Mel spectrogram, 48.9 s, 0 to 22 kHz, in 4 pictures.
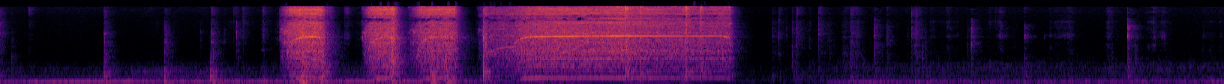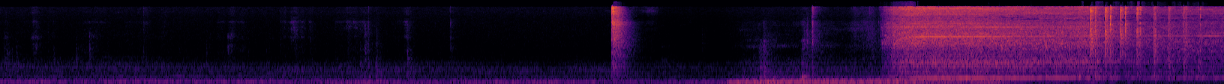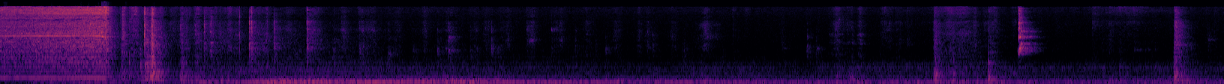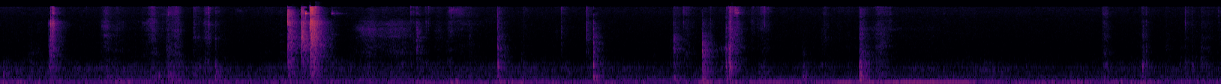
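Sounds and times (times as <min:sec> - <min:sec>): power drill running: 0:02.8 - 0:07.4, 0:21.0 - 0:25.7.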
